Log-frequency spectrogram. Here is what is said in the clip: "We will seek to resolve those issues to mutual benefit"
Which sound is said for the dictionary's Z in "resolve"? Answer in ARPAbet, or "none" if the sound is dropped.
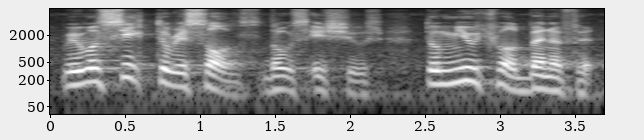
S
